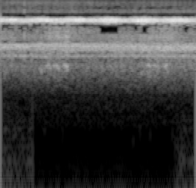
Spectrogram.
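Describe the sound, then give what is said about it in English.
A dense chorus of a great number of tree crickets of different species, each singing differently, trilling together into a steady, high-pitched, shimmering drone that holds at constant loudness throughout, with no voices. “And then there's sort of a loud trill continuous background which is made by a great number of tree crickets of different species that are singing differently, but to us it just sounds like one fairly musical din.”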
